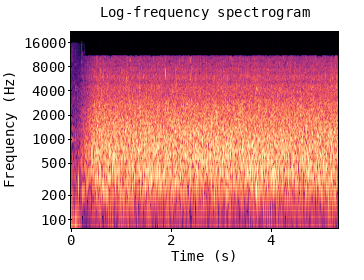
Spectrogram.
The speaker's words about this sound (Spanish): El sonido del agua es la canción de la vida.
